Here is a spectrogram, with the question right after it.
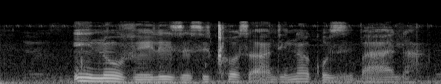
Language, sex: Xhosa, male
